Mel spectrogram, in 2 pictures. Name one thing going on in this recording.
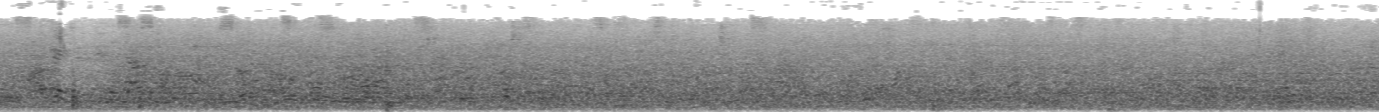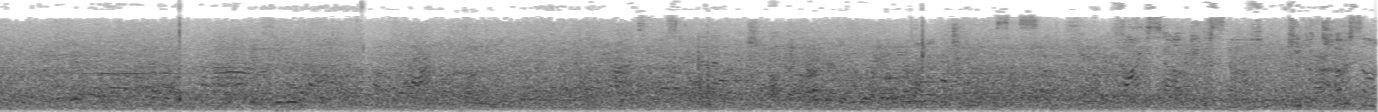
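A crowd murmurs steadily in a busy indoor hall.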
